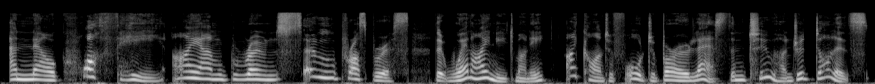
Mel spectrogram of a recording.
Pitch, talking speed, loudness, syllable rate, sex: 220 Hz, 165 wpm, -19 LUFS, 4.0 syllables/s, female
